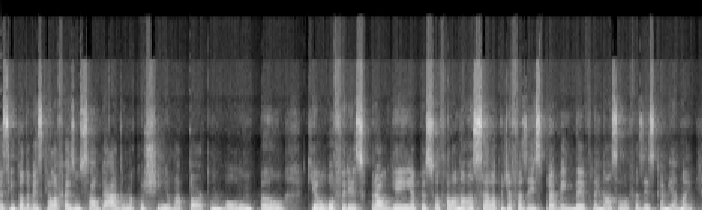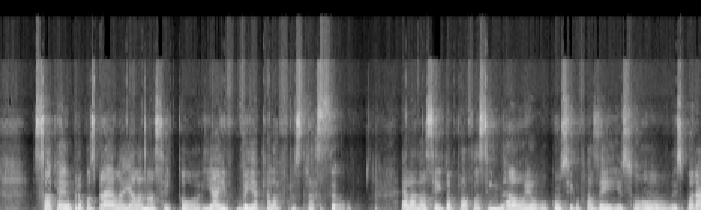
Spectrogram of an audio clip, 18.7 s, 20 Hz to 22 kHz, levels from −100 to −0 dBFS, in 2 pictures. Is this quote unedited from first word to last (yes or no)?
yes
